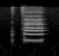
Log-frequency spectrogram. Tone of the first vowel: high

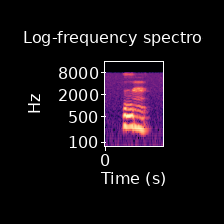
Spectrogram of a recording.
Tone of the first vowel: falling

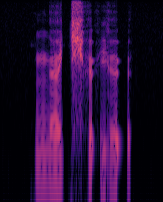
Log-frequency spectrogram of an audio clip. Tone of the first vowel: high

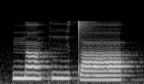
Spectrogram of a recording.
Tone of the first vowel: high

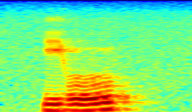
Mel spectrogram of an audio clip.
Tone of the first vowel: rising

